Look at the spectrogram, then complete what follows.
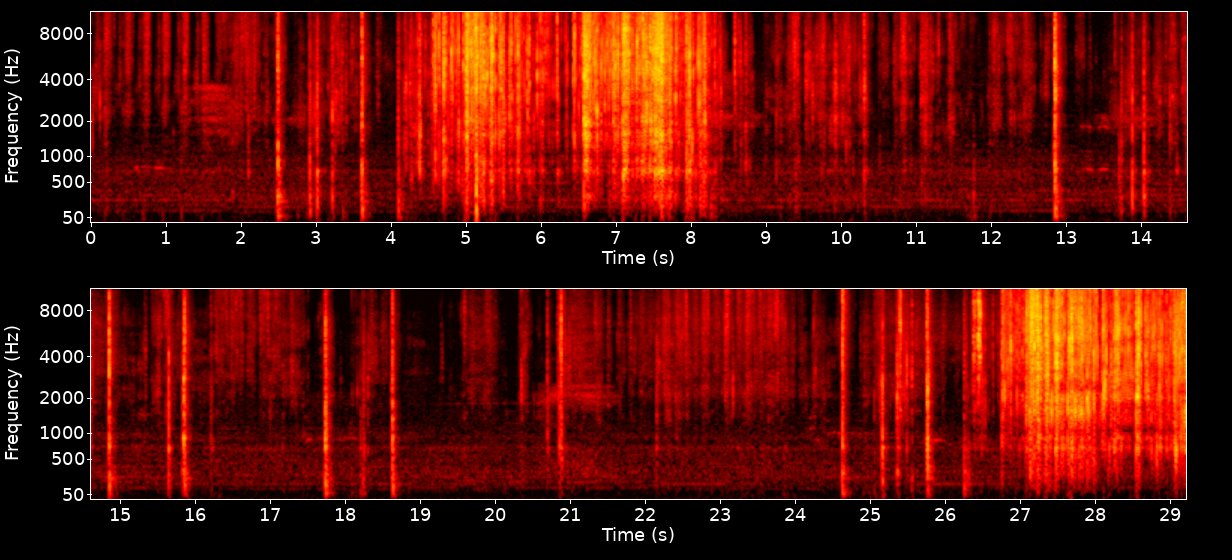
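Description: Trading-card pack wrappers being torn open and crinkled, in two loud spells of tearing, one about four seconds in and one near the end. Between them come soft rustles and sharp clicks as the cards are slid and flicked through by hand.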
